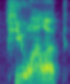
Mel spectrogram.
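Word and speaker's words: Puyallup: But Orbital Robotics, which is in Puallup, I got the pronunciation right.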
